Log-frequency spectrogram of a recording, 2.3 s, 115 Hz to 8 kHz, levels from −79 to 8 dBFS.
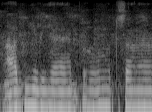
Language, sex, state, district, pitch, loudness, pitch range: Hindi, male, Bihar, Araria, 130 Hz, -26 LUFS, 130-135 Hz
